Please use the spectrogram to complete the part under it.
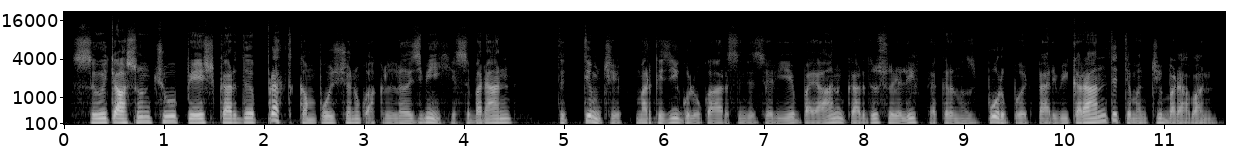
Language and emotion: Kashmiri, neutral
